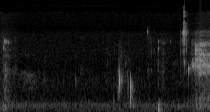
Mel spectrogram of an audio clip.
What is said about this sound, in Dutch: Ik neem even een slokje van mijn thee.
